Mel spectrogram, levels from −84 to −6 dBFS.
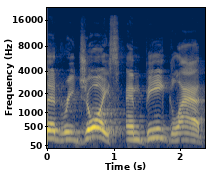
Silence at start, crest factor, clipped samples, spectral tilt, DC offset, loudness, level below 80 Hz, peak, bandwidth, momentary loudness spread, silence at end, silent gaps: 0 s; 16 dB; under 0.1%; -4.5 dB/octave; under 0.1%; -22 LUFS; -68 dBFS; -6 dBFS; 17 kHz; 11 LU; 0 s; none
